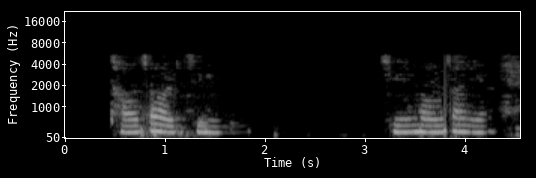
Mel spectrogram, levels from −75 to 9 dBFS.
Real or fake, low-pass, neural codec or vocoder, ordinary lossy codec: real; 5.4 kHz; none; AAC, 24 kbps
